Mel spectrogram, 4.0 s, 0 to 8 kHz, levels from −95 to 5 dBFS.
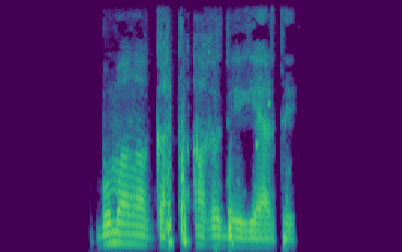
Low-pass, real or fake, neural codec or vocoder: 7.2 kHz; real; none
